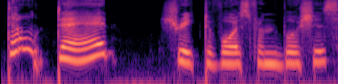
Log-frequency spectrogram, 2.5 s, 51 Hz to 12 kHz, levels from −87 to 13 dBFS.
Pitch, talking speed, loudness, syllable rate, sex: 230 Hz, 190 wpm, -18 LUFS, 5.3 syllables/s, female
